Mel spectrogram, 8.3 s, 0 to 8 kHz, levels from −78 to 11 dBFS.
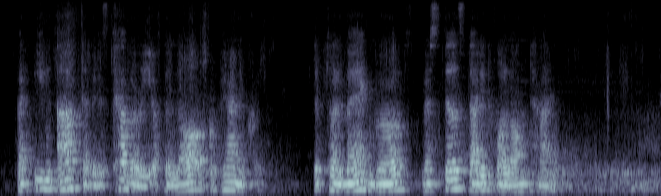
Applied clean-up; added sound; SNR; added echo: neural separator model SepFormer DNS4.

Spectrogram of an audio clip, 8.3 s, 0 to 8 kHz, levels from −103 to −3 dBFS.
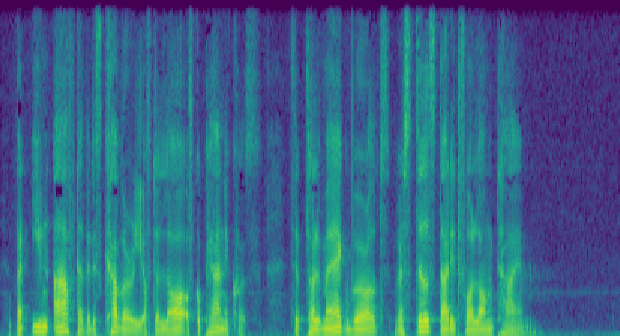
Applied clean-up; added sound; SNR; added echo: none; none; none; none.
